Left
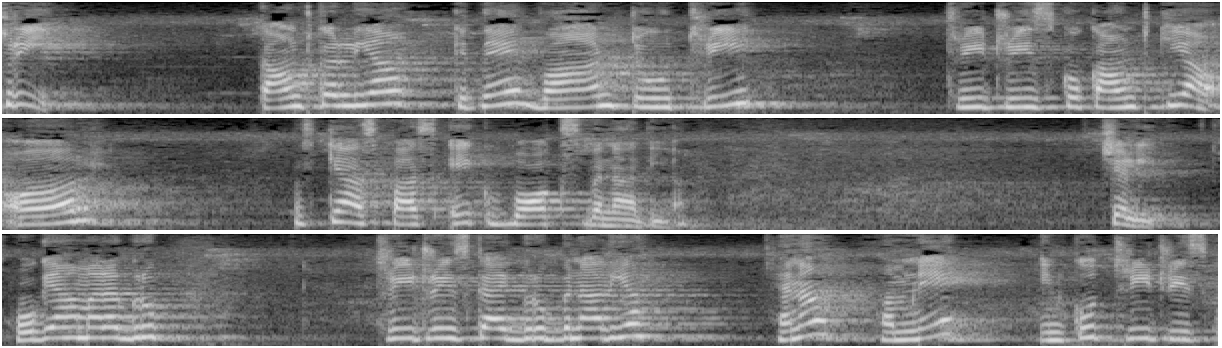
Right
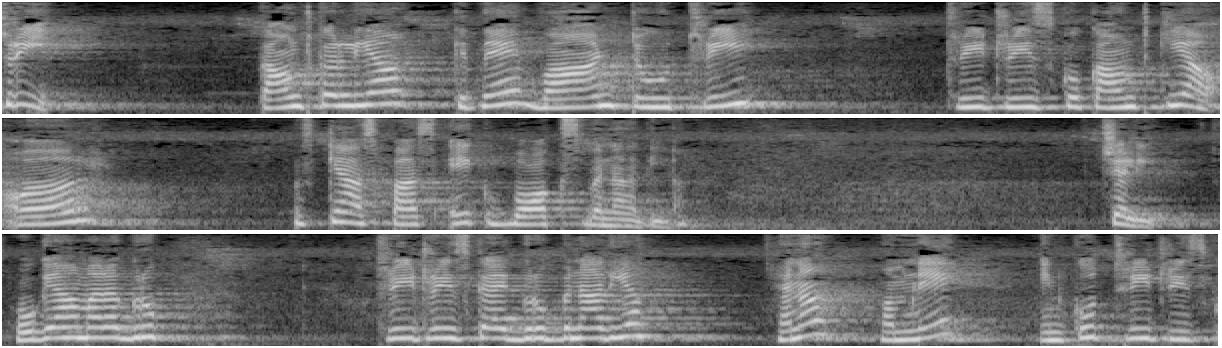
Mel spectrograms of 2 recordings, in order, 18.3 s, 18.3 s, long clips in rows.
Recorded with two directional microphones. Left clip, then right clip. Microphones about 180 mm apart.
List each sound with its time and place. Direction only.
1.2 s a woman's voice: 45° right (ahead or behind)
12.2 s a woman's voice: 40° right (ahead or behind)
14.0 s a woman's voice: 45° right (ahead or behind)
